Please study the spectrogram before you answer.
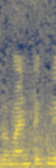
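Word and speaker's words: romantically: जैसे म्यूजिकली तो म्यूजिकली में हमारा ए है साइलेंट लेटर रोमांटिकली रोमांटिकली में हमारा जो है ए है हमारा साइलेंट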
